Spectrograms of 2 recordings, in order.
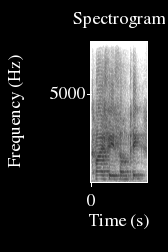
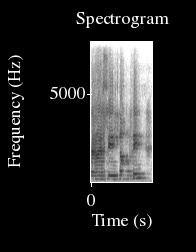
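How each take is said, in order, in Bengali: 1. Can দুর্বল ও যুক্ত; say-তে জোর পড়ে। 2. Can দুর্বল ও যুক্ত; say-তে জোর পড়ে।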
